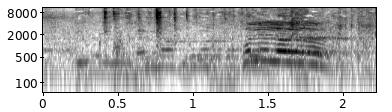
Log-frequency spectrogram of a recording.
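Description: People's voices calling out, two short drawn-out calls with no clear words, the second one louder.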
